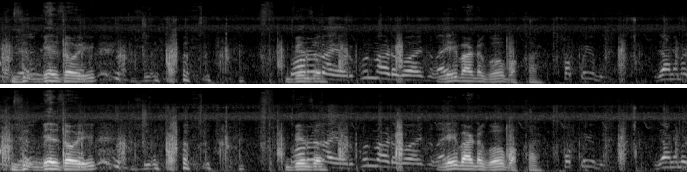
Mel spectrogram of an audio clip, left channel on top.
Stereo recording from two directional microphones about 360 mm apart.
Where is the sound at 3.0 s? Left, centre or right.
Left.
